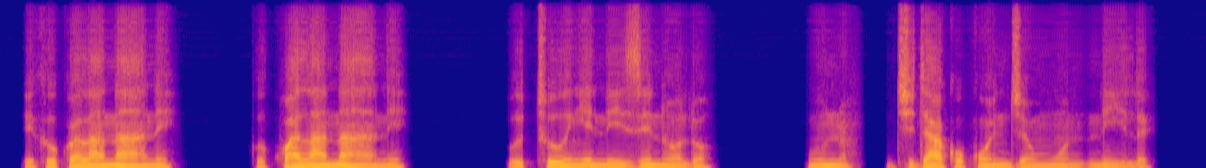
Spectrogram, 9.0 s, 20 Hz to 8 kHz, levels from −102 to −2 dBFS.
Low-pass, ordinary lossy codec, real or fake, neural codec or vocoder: none; none; fake; codec, 16 kHz, 0.3 kbps, FocalCodec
